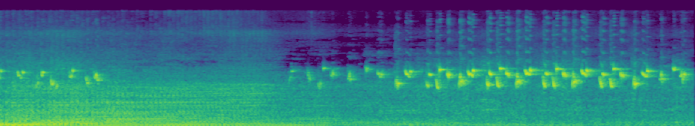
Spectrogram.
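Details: Female yellow-vented bulbul in breeding condition calling to the male: after about four seconds of low rumbling, a rapid stream of bubbly, chirping notes, repeated more than once a second, steady until the end.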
